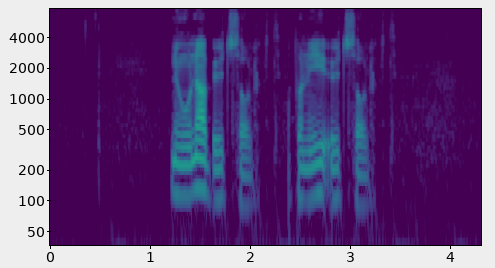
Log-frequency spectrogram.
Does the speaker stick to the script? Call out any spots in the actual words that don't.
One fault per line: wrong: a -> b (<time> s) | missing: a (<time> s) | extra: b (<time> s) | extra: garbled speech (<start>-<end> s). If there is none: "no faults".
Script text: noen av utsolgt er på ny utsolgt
no faults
